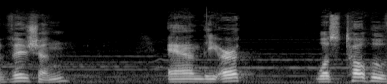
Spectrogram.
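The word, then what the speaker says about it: תהו: being translated there is tohu and vohu. Pronunciation, it would be T-O-E hyphen W-H-O, tohu. That's not the way it's spelled in Hebrew, but that's the way it's pronounced. T-O-E-W-H-O, tohu.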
